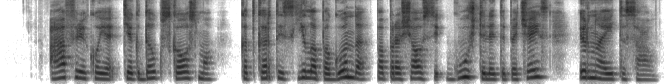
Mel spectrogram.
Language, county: Lithuanian, Alytus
